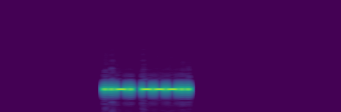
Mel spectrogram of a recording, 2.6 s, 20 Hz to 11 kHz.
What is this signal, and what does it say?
Morse code, heard as a keyed tone, about 50 wpm, 700 Hz. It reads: F 8
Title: Single-Letter Single-Number 50wpm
